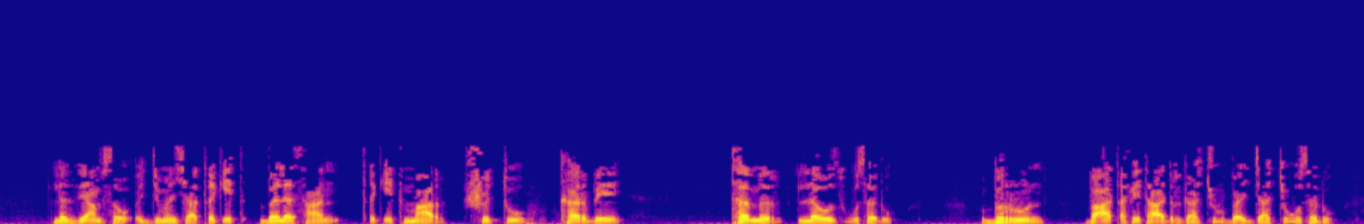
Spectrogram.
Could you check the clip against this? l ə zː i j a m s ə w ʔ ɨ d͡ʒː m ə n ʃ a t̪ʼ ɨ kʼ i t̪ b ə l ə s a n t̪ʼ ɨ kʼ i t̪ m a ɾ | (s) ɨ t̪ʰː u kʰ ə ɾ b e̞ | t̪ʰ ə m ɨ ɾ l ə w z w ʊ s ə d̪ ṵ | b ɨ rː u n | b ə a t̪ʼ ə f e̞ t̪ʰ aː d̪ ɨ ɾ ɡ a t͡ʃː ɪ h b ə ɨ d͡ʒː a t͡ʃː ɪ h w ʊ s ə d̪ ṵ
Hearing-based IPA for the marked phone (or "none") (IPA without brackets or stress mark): ʃ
